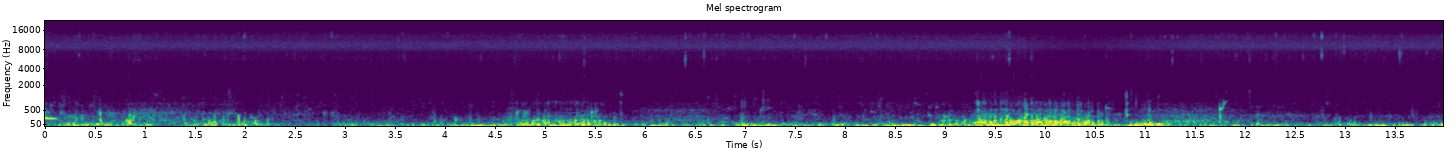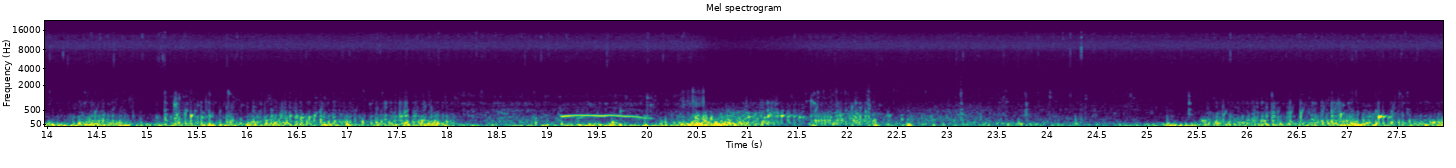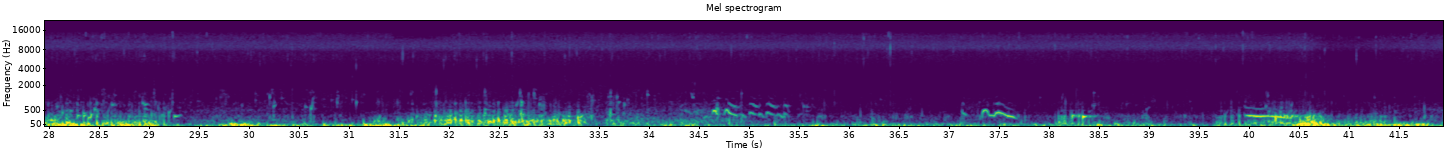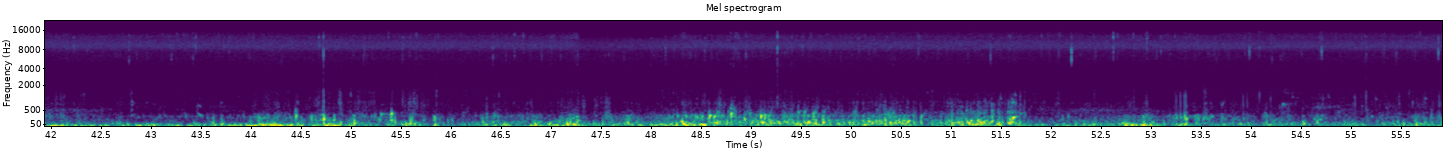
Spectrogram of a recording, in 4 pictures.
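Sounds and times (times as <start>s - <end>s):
muffled underwater rumble: 0.0s - 55.9s.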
